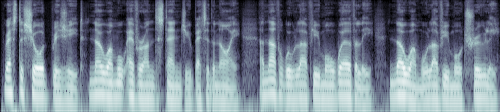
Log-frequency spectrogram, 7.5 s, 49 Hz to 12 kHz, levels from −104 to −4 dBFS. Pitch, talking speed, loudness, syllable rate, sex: 95 Hz, 200 wpm, -19 LUFS, 5.8 syllables/s, male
